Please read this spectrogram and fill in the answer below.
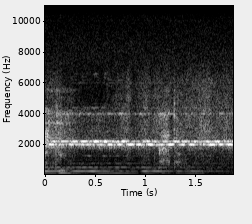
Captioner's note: Le téléphone sonne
